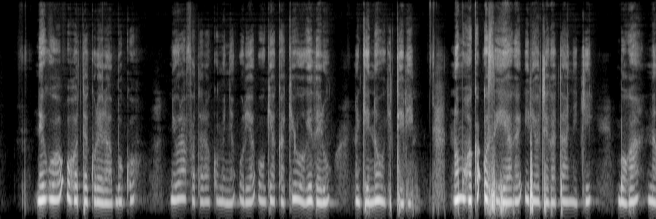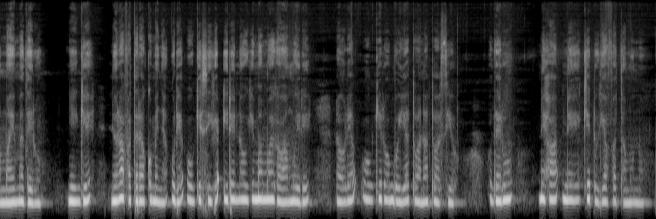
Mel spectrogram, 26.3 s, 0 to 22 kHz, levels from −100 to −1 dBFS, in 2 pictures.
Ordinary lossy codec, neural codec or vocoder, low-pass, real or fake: none; none; none; real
